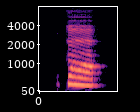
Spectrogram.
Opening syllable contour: falling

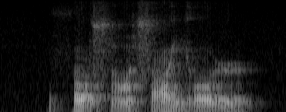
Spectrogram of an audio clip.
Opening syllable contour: falling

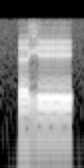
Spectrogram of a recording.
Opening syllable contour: low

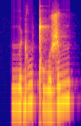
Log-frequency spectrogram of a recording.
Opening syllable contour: low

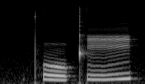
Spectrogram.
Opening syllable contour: low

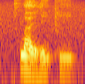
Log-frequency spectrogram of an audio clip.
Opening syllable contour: falling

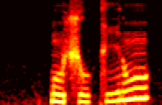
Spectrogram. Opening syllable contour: low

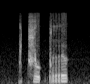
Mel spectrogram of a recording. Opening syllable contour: low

